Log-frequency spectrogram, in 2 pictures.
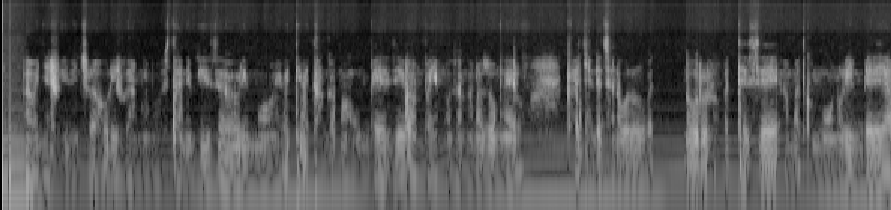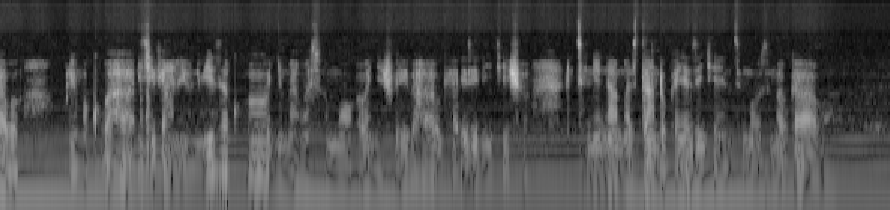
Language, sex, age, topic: Kinyarwanda, male, 25-35, education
